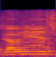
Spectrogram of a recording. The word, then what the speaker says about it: gonad: All right, so there are also gonads. We're going to talk about those. I love leaving these sort of phonetic pronunciations on here. In case you did not know, gonad rhymes with monad.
